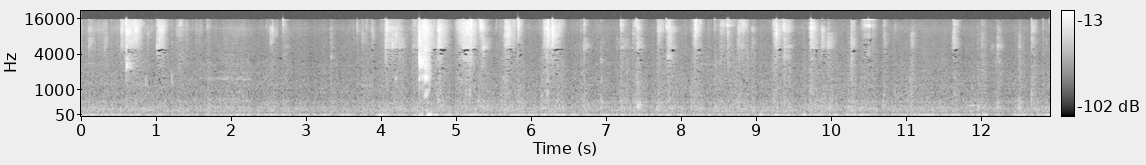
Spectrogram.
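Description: Close-miked eating of raw leafy greens (lalapan): leaves plucked from their stems, then crisp crackling clicks of chewing and mouth sounds, loudest about four to five seconds in.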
